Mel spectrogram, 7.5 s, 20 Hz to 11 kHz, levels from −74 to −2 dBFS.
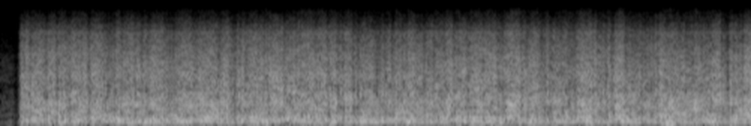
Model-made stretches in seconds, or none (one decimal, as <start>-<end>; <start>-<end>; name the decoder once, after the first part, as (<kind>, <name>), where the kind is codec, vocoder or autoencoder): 0.0-7.5 (vocoder, WaveNeXt)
